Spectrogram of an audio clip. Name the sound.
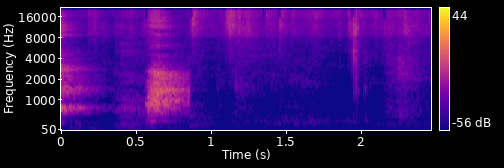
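dogs barking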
